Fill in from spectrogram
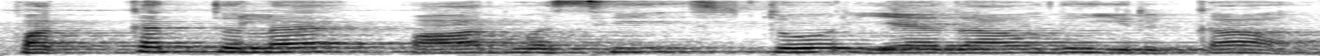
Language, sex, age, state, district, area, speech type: Tamil, male, 45-60, Tamil Nadu, Cuddalore, urban, read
